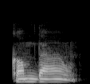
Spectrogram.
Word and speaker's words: calm: o farmacias bueno eleven con down countdown calmarse candau acuerdes acuérdate que no se pronuncia la l con down wells anna sprint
